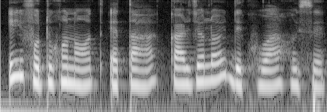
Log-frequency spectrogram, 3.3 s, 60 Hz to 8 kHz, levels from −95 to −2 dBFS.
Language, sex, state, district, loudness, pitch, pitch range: Assamese, female, Assam, Kamrup Metropolitan, -18 LUFS, 205 Hz, 195-225 Hz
